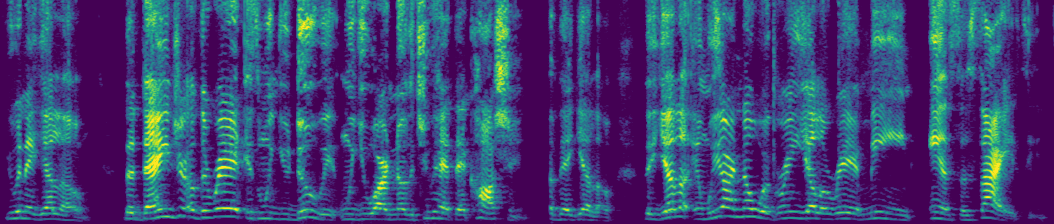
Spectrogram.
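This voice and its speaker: A woman's voice: mid-range voice, brisk, few pauses. Chatty woman in her thirties. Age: 30s. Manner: chatty, lively, acts out quoted voices. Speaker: host. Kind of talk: casual talk to viewers.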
